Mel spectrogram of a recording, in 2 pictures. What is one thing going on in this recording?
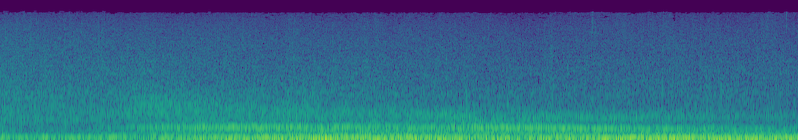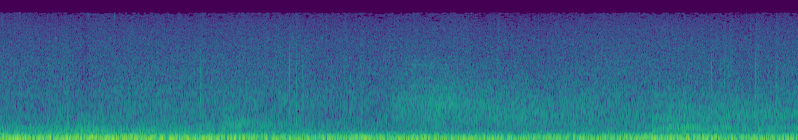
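Footsteps crunch on snow and then thump on wooden boards.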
